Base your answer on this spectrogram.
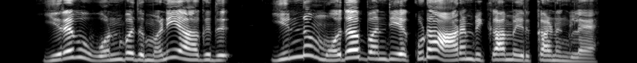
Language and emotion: Tamil, angry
